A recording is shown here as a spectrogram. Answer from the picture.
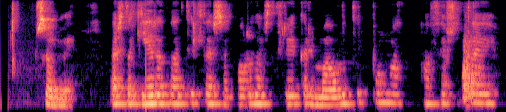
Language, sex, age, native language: Icelandic, female, 40-49, Icelandic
